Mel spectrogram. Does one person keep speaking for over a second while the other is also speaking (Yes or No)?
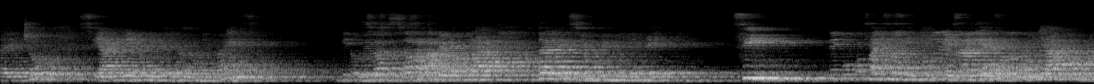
Yes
